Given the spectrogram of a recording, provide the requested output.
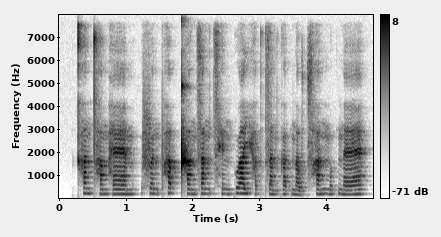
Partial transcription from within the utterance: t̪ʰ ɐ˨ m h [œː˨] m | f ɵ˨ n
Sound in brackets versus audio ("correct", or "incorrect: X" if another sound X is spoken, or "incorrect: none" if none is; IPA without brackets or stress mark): incorrect: ɛː˨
